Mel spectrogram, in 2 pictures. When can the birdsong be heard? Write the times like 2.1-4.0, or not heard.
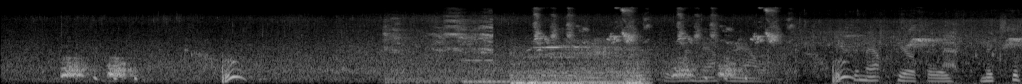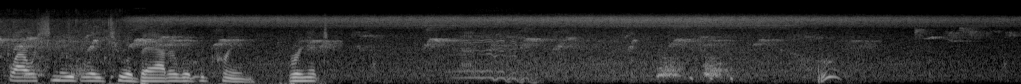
3.8-20.3.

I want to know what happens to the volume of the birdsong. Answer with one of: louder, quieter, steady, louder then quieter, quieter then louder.
quieter.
